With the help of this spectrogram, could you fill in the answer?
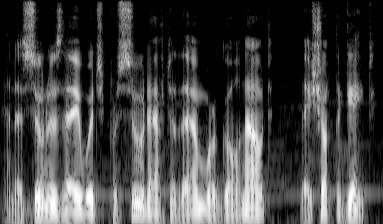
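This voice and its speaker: Solemn low-voiced male narrator. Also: animated, moderate pace, fairly bright tone, faint music behind. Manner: solemn, formal. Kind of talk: solemn scripted scripture narration.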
